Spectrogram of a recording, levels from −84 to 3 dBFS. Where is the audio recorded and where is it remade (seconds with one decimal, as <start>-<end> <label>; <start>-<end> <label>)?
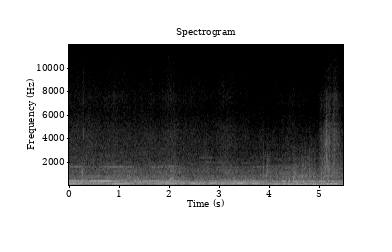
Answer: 0.0-5.5 recorded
